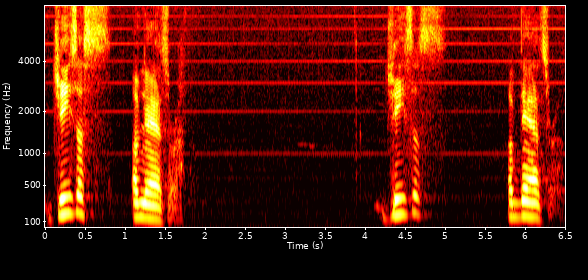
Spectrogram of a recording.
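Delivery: grave, quiet pronouncement; hushed reveal. Real, not acted. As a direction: let the name land quietly, with long pauses. Solemn reveal of the answer.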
